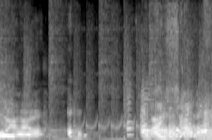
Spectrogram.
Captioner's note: pi, piii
